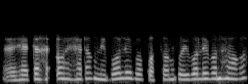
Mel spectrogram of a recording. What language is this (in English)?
Assamese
